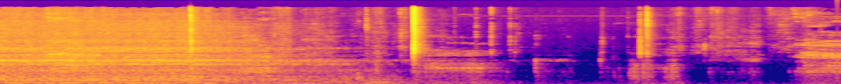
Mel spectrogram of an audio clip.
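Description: Squirrel-cage blower fan running with a steady whoosh, which winds down and dies away about three to five seconds in. After that, a lighter clicks sharply, twice, while a piece of paper is lit.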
